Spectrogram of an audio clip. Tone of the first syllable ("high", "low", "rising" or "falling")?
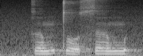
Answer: rising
